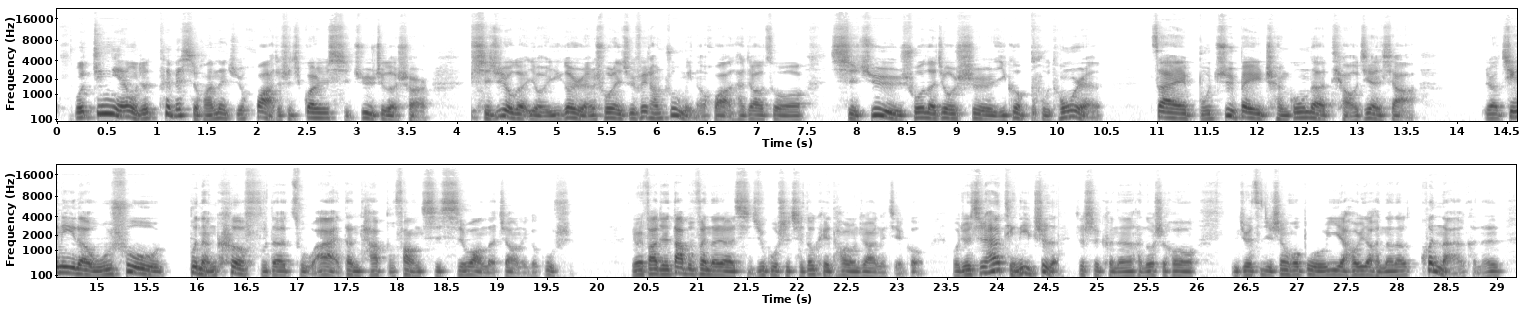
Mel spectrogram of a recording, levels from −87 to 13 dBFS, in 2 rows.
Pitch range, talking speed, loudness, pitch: 100-135 Hz, 325 characters per minute, -26 LUFS, 110 Hz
